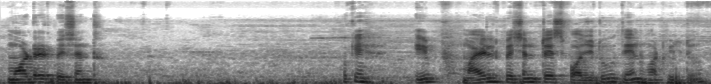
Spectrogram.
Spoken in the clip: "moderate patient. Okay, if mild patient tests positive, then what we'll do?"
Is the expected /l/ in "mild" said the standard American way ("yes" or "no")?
yes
